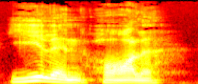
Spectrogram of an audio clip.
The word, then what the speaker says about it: Gyllenhaal: Also bei uns ist er natürlich weitestgehend bekannt als Jake Gyllenhaal, aber tatsächlich ist die richtige Aussprache, das wusste er aber wahrscheinlich selber nicht, ist tatsächlich Gyllenhaal. Schwedisch.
